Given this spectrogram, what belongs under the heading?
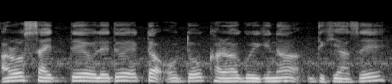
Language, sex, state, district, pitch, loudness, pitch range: Nagamese, male, Nagaland, Dimapur, 155 Hz, -15 LUFS, 145-165 Hz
